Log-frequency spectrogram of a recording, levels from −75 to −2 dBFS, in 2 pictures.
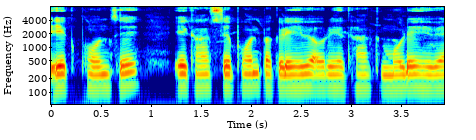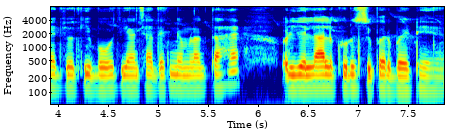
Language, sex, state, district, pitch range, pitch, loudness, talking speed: Bhojpuri, male, Bihar, Saran, 120-125 Hz, 120 Hz, -21 LUFS, 245 wpm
